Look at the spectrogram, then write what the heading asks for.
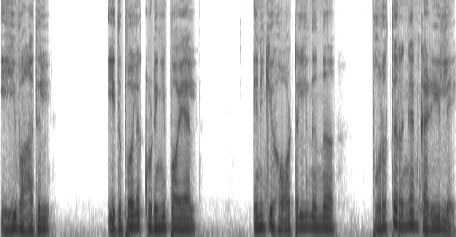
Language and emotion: Malayalam, fearful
